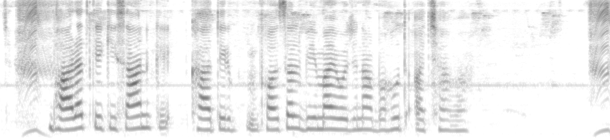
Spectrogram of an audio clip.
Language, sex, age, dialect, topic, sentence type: Bhojpuri, female, 18-24, Southern / Standard, banking, statement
